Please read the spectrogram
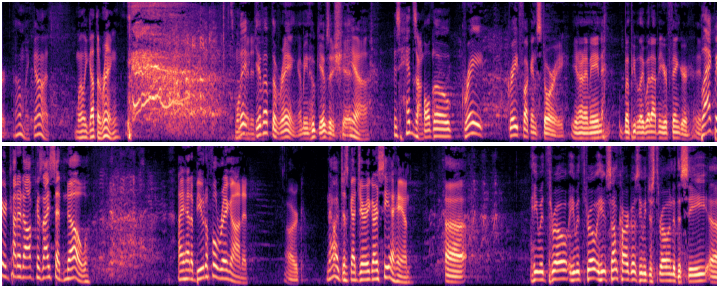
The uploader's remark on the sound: Live in Charlotte, NC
